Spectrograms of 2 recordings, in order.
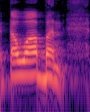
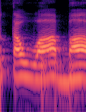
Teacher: जब हम तव्वाबन पर वक्फ करते हैं ना तो हम तव्वाबन से उसको तव्वाबा पढ़ते हैं वक्फ की सूरत में, ऐसे एक जबर के साथ तव्वाबा, इस तरीके से पढ़ते हैं वक्फ की सूरत में।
